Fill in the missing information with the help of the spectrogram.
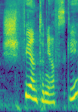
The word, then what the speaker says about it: Swietoniowski: Swietoniowski.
